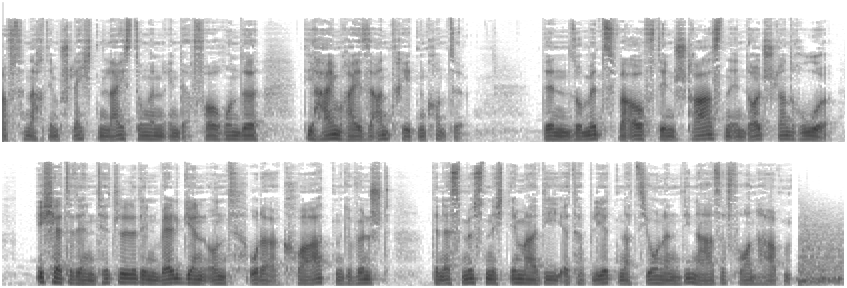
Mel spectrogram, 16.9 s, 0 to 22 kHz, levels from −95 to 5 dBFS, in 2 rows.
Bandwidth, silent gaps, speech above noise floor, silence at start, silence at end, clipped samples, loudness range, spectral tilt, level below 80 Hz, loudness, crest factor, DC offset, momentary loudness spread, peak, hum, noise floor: 13.5 kHz; none; 34 dB; 0 s; 0 s; under 0.1%; 3 LU; -4.5 dB/octave; -54 dBFS; -28 LUFS; 20 dB; under 0.1%; 9 LU; -8 dBFS; none; -62 dBFS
